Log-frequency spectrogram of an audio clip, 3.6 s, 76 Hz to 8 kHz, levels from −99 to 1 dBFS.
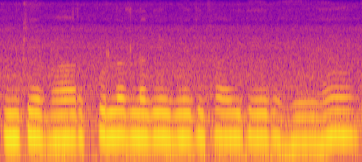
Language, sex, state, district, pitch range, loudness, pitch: Hindi, male, Haryana, Rohtak, 150-155 Hz, -13 LUFS, 155 Hz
